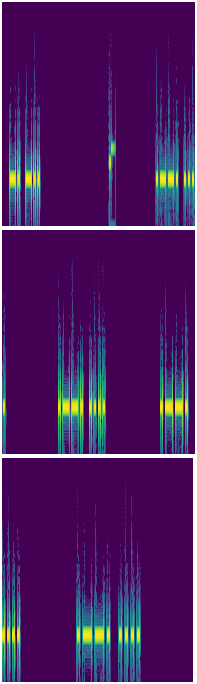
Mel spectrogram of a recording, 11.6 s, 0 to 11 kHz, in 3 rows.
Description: Morse code, heard as a keyed tone, about 27 wpm, 700 Hz. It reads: ND PH PH PH PH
